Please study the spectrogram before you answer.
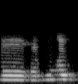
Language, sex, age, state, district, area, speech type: Hindi, female, 30-45, Bihar, Begusarai, rural, conversation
